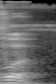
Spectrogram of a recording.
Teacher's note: दांत और ओष्ठ दोनों से उच्चारित होने वाले व्यंजन को हम क्या कहते हैं? दंतोष्ठ व्यंजन कहते हैं।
